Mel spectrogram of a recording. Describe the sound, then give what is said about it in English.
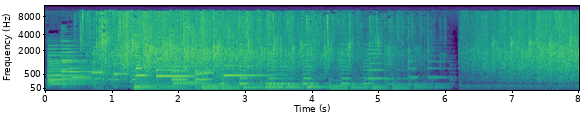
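Audience applause at a live show with a jazz number, a dense, steady clatter of clapping over band music with low bass notes, briefly dipping near the end before picking up again. “I know, but I just want to get this clapping thing straight now.”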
